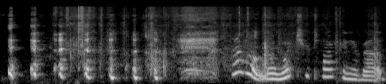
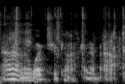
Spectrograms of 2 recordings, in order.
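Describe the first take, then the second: First: Louder playful insistence on don't; hammed-up innocent denial; mock denial. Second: Teasing mock denial; mock innocence. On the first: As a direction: protest innocence with emphasis. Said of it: "she's using that mom voice". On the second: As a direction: deny it like you didn't do it. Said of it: "I wasn't yelling".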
